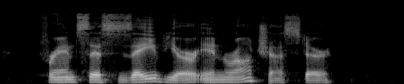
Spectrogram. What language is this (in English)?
English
